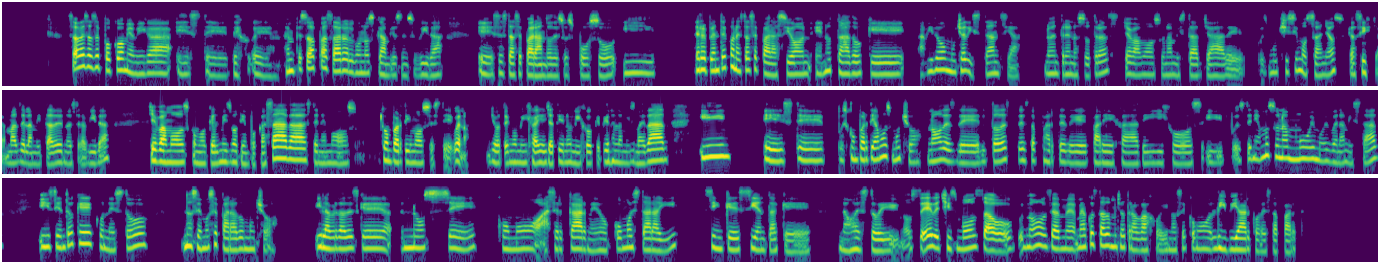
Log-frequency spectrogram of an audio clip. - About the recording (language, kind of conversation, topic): Spanish, advice, ¿Qué puedo hacer si siento que me estoy distanciando de un amigo por cambios en nuestras vidas?
- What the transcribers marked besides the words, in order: none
